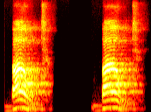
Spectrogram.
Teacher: stress is given on the second syllable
